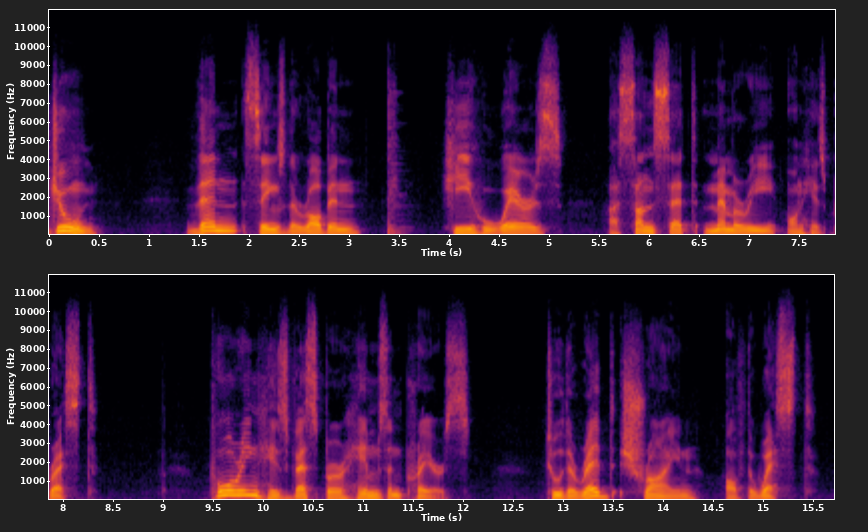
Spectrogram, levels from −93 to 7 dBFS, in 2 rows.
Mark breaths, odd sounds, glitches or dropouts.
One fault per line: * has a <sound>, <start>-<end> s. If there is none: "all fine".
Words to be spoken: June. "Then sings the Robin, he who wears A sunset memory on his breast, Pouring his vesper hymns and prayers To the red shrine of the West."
* has a thud, 3.4-3.7 s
